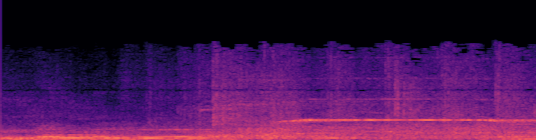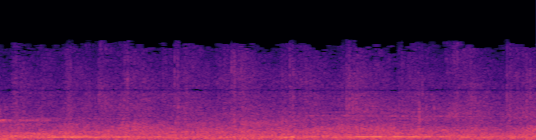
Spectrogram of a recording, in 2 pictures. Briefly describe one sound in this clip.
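A crowd cheers and applauds in a large echoing hall.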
